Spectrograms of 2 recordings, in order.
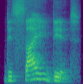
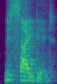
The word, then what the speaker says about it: decided: Decide. Embora termine com E, ele é mudo, então terminou com o som de D. Acrescenta, então, um D e o som fica id. Decided. Decided.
